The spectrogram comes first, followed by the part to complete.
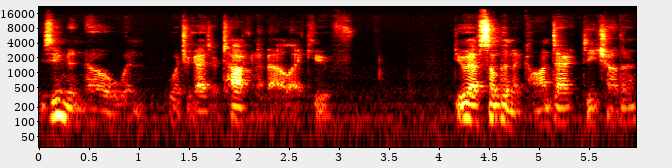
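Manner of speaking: quick hushed whisper under the breath. Speaking in character to another player, whispering. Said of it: "I'm whispering this".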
